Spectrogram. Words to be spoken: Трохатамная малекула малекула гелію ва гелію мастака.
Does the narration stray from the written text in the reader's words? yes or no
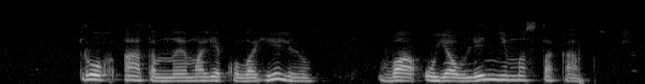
yes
